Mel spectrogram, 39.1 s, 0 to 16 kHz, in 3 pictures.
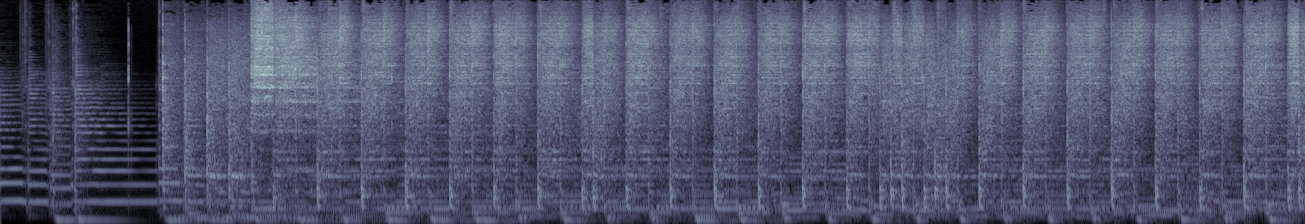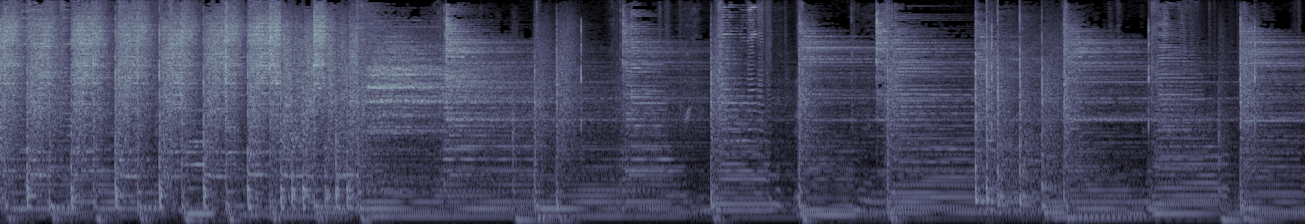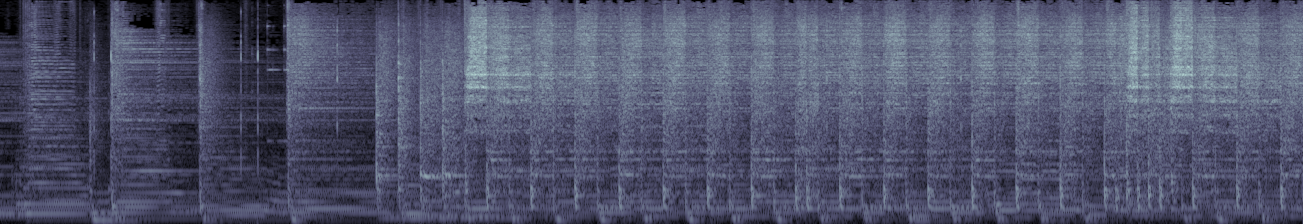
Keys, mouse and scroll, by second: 1.3 click, 2.4 click, 3.3 middle click, 4.0 click, 7.4 click, 8.7 click, 9.3 click, 9.7 click, 13.1 click, 14.9 click, 15.9 click, 17.1-18.4 typing, 18.9 click, 20.0 typing, 20.8 middle click, 23.0 click, 24.6 click, 26.2 click, 26.9-28.1 scroll, 28.2 click, 29.5 click, 30.5 click, 34.4 click, 39.0 click.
